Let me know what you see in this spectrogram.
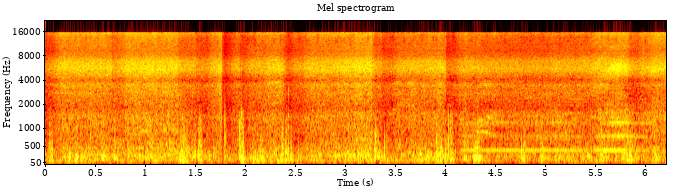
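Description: Wind rushing past the open window of a moving train, with the rumble of the carriage and irregular knocks and rattles from the wheels on the rails. About four seconds in, a steady pitched tone sounds for about two seconds.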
